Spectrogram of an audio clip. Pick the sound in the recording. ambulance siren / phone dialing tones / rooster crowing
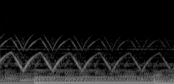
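ambulance siren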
